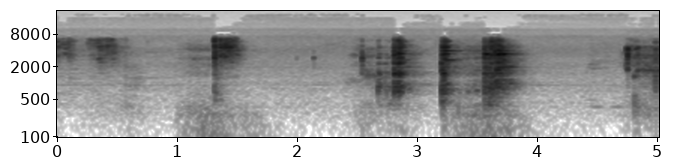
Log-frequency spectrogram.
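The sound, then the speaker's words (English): Metal clanks and scrapes as a lid is lifted off a saucepan in a kitchen, coming as a series of bright, short clinks separated by brief pauses, with no talk. “Take the lid off our saucepan.”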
